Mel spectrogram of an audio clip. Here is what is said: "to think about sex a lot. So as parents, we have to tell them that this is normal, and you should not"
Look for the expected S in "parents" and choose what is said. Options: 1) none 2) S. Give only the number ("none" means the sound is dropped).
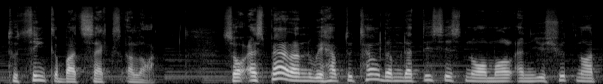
1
